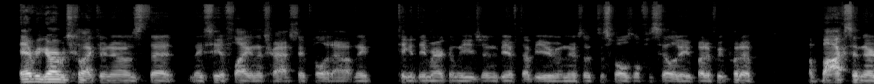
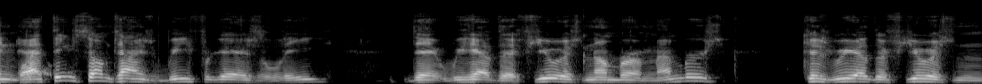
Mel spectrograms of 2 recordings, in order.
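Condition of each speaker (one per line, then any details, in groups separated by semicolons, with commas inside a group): No condition
Lou Gehrig's disease (ALS); right side and left hand weakness, cane, leg brace; over 5 years since onset, stumbling when walking; voice going, slurring worsens with longer talking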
